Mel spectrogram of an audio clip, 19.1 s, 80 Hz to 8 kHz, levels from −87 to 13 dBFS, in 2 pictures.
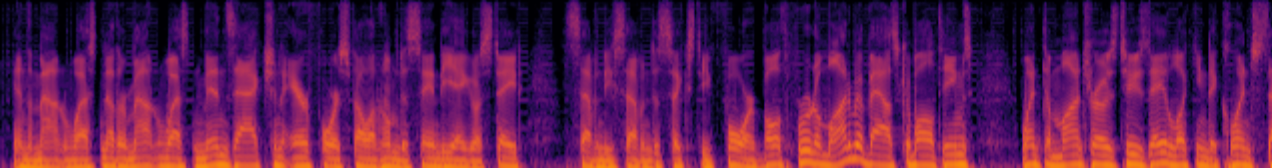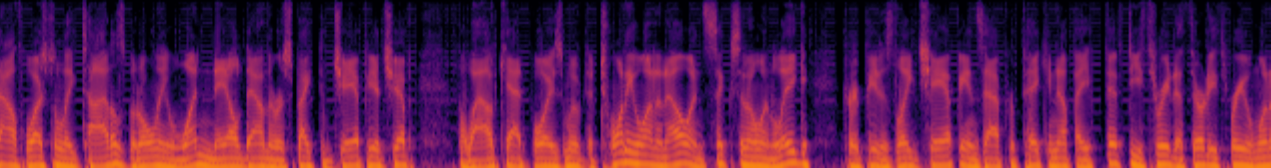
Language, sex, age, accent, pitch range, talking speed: English, male, 40-59, American, 95-115 Hz, 215 wpm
